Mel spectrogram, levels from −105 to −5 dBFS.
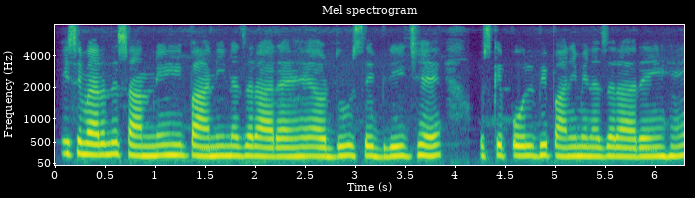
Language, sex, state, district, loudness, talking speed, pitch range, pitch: Hindi, female, Punjab, Kapurthala, -13 LUFS, 230 wpm, 195-215 Hz, 205 Hz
